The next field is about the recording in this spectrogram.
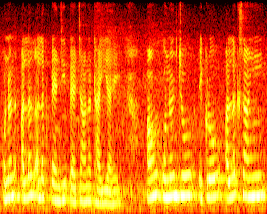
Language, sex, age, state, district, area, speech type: Sindhi, female, 30-45, Maharashtra, Thane, urban, spontaneous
